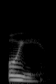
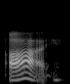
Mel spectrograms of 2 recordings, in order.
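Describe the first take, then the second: First: It is said in an Irish accent. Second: It is said in a General English accent.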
